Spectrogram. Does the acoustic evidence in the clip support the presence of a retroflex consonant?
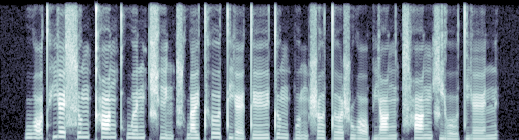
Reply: yes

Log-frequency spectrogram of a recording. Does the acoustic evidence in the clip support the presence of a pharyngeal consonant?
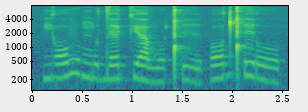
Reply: no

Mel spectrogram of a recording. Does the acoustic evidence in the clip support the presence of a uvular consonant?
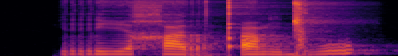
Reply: yes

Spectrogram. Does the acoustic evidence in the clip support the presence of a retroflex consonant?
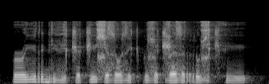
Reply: yes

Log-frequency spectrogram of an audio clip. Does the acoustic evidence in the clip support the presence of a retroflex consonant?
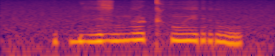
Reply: yes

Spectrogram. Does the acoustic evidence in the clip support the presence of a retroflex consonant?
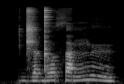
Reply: yes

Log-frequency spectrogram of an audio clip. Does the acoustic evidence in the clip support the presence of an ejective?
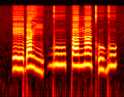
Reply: yes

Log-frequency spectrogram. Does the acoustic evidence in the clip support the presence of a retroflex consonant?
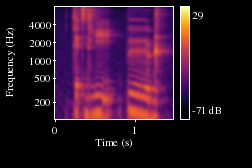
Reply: yes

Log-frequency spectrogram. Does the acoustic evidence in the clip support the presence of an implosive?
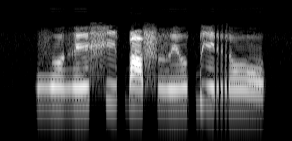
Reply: yes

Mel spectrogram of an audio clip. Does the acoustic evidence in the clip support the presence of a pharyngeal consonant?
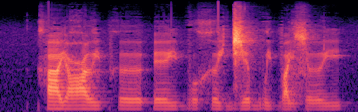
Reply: yes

